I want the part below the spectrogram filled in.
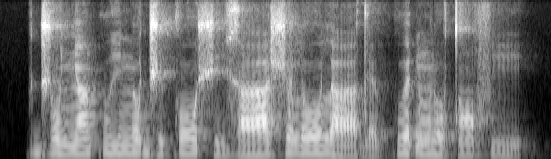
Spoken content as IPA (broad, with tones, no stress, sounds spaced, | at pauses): d͡ʒ o˦ ɲ ã˦ kʷ iː˦ n o˦ d͡ʒ ɨ˧ k oː˦ ʃ i˨ ɣ aː˨˦ ʃ ə˦ l oː˦ l aː˨ d ɛ˨ kʷ ɛ˦ ɗ ũ˦ ɾ o˨ t ɔ̃˦ f i˦˨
